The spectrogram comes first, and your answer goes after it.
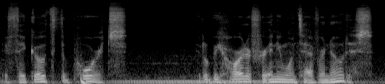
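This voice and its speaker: An actor playing a composed, analytical young investigator in a video game, explaining in a measured way. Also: male voice, fairly low pitch, noisy background, close to an everyday voice. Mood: calm, focused.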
